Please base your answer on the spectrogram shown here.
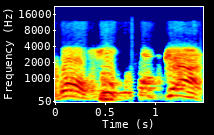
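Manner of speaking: put-on, hyped-up, excited sports commentator tone. Showing how they talk, in their own style: imitating an excited exclamation. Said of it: "ऐसे बोलते हैं".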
